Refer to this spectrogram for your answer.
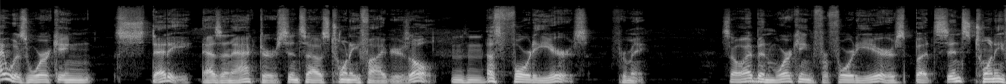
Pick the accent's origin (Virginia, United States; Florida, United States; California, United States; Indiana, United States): California, United States; Los Angeles; I was born and raised in Southern California, in the valley, mm-hmm. in Canoga Park.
